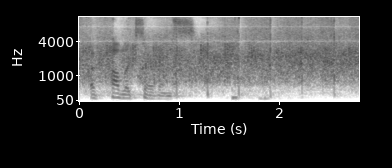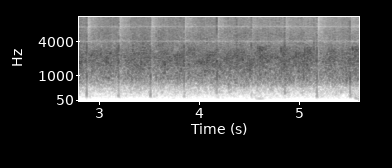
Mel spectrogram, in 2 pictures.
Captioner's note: audience applauds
